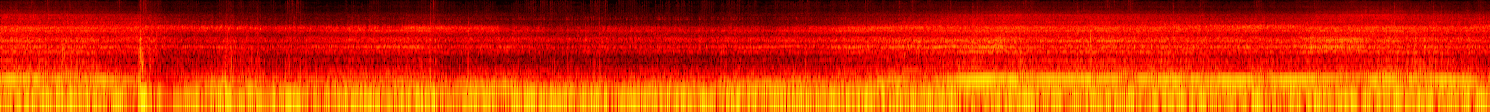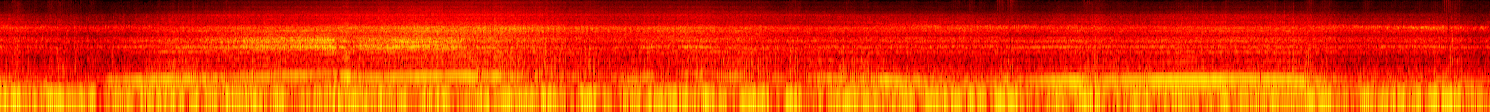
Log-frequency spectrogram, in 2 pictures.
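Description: Rally car engine pulling hard through the gears, its revs climbing and dropping again and again with each shift and lift on a fast stage. A single sharp knock comes about a second and a half in.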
